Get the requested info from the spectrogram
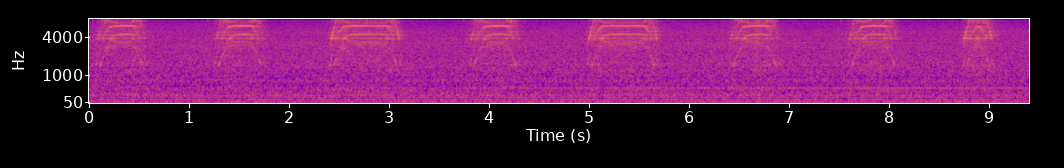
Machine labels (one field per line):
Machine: slide rail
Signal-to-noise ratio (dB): -6 dB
